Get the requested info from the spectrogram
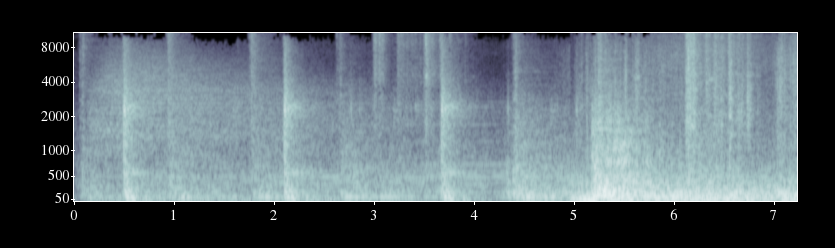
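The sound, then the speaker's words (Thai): A gas tank being used to fill balloons explodes: several sharp metallic knocks ring out as the tank is tapped, then a loud blast gives way to a sustained roaring rush of noise that fills the last two seconds. “โอ้ยเฮ้ยถังแก๊สระเบิดโอ้”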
